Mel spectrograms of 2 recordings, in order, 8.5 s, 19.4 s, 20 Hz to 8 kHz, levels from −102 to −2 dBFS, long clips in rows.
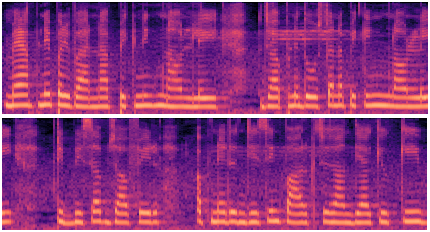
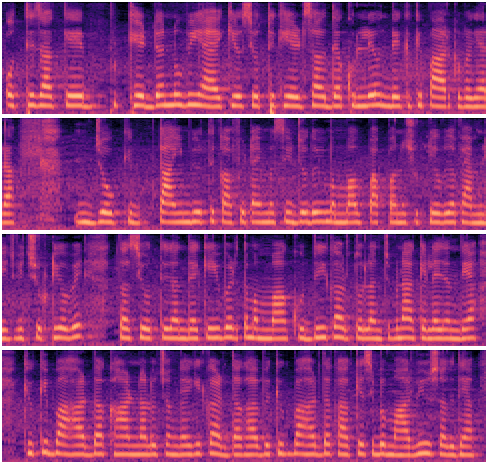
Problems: constant background noise, background conversations at intervals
